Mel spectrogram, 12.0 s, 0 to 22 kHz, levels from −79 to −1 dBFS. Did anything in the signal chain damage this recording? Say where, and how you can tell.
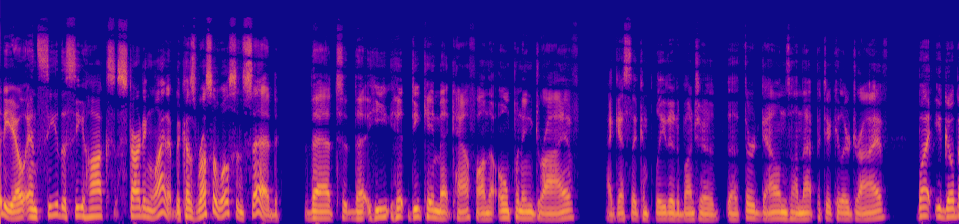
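Yes. Channels drifting apart at the converter stage: separate clocks, roughly 40 ppm off, slide the inter-channel delay toward half a millisecond, so summed speech flanges slowly throughout.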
